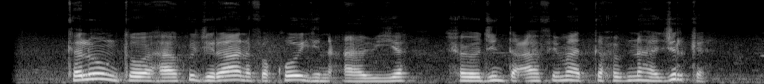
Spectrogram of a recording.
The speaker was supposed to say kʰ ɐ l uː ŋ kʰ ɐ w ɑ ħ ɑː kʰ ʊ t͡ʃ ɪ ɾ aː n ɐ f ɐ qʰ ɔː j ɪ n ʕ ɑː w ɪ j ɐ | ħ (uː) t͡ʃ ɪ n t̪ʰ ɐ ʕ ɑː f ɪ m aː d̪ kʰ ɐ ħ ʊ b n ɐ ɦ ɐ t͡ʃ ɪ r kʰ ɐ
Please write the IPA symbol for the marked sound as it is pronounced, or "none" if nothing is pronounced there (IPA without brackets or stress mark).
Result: ɔː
